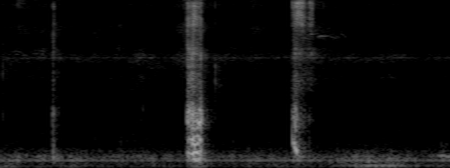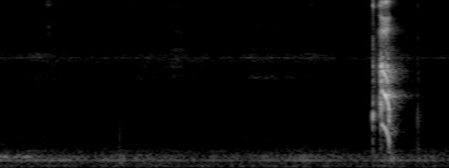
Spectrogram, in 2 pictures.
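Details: A few short, abrupt catches of breath in a quiet room from a baby a few days old; newborn hiccups, common and normal at this age.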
